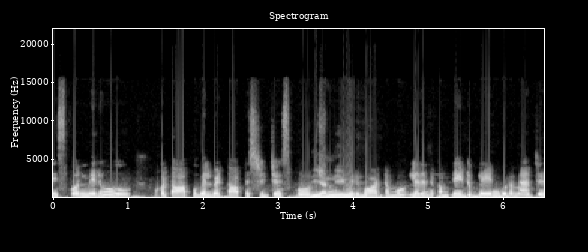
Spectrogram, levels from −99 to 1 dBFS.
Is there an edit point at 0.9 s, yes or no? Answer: no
